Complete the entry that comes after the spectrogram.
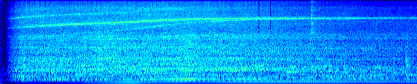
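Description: Older-style local train running, with a steady low engine hum and a thin high whine that climbs slowly and then holds. It is loudest about four seconds in and eases off slowly after that.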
